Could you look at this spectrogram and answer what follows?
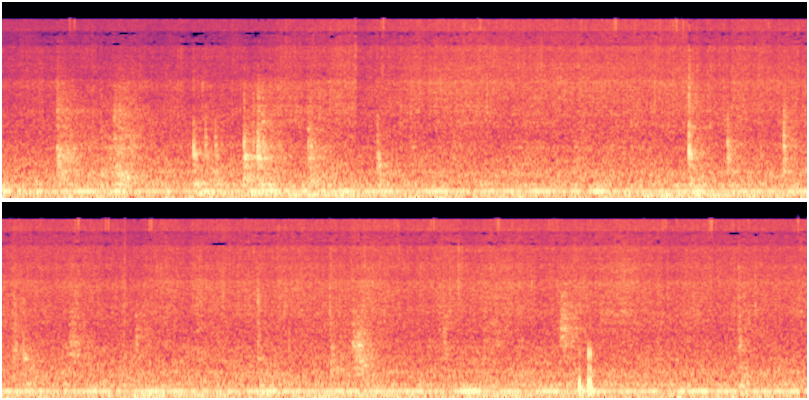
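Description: Chopped onions sizzling in oil in a nonstick frying pan while a wooden spoon stirs and scrapes through them, with a steady low hum underneath. One sharp knock about ten seconds in is the loudest sound.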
